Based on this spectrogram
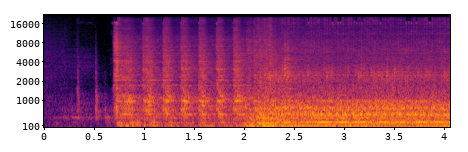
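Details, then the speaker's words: John Deere 2210 sub-compact tractor, Yanmar diesel, after oil, filter and air filter change: short crank then smooth even idle with no knocking; had been stalling, under 200 hours since last oil change. "you can hear I've got the John Deere 2210 running and it purs great now actually with this yanar engine I can tell when it needs an oil change by the sound of it"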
